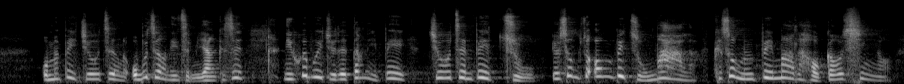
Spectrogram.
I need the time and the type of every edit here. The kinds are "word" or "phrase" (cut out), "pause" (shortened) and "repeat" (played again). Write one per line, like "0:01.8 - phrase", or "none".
0:05.4 - pause
0:07.1 - pause

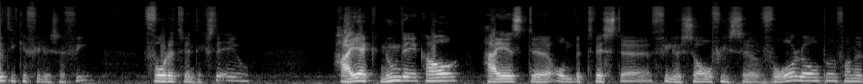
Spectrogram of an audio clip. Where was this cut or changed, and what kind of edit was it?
none

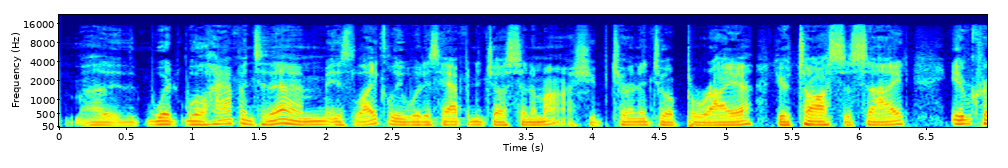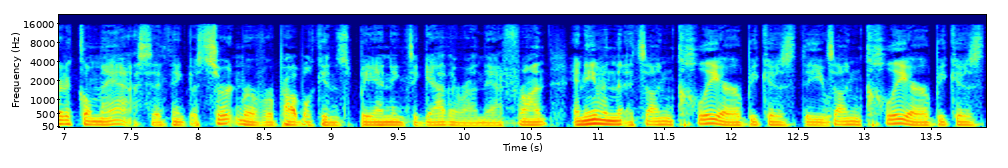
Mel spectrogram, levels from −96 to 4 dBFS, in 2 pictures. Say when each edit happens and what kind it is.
0:05.3 - pause
0:06.8 - phrase
0:07.9 - word
0:08.3 - word
0:10.7 - pause
0:11.1 - word
0:12.7 - repeat

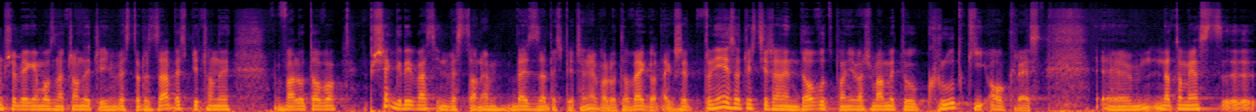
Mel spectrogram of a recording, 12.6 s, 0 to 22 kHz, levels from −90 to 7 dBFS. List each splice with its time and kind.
none

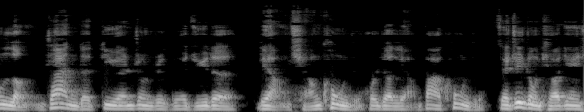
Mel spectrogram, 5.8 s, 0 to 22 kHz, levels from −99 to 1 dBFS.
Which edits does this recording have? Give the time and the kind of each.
0:02.5 - pause
0:04.9 - pause

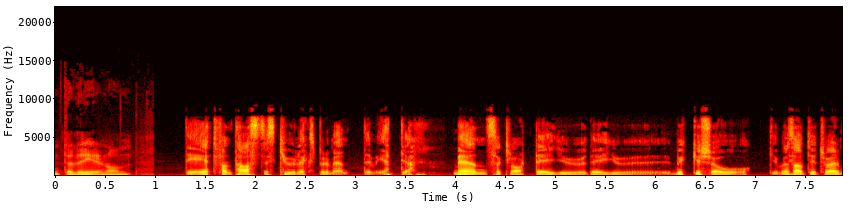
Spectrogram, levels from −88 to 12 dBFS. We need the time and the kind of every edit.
0:03.9 - pause

